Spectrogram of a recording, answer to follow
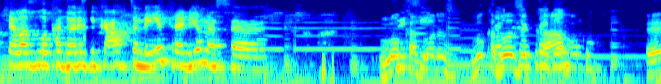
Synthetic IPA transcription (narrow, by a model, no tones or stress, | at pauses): kɛlɐzlokad̪oɾɐzd͡ʒɪkaɦʊt̪ɐ̃mbẽj̃ẽnt̪ɾaɾiɐ̃nɛsɐ | lokad̪oɾɐzlokad̪oɾɐzɪkaʊ | ɛ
